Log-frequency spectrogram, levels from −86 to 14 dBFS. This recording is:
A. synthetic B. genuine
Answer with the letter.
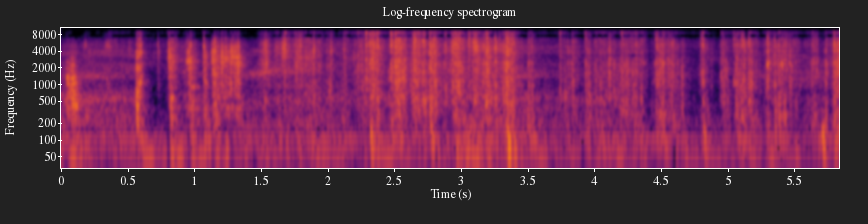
B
